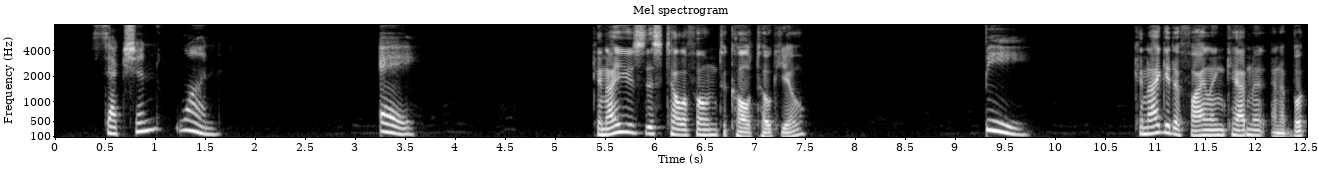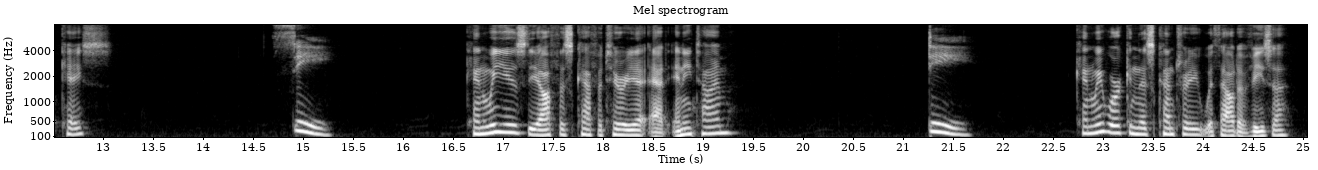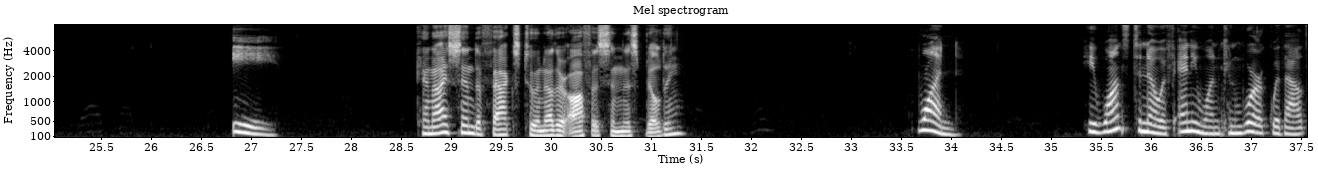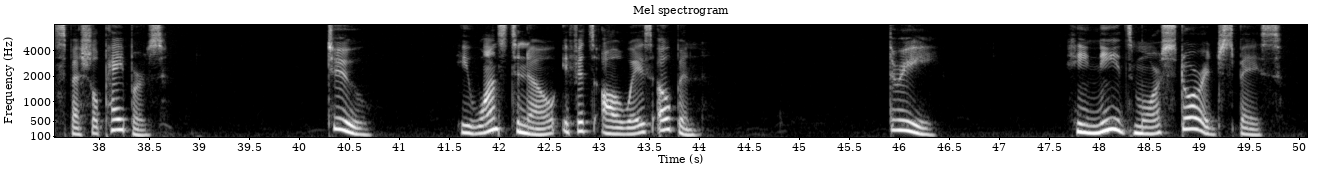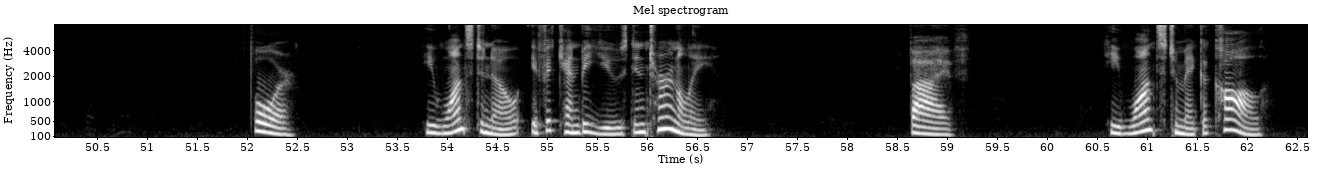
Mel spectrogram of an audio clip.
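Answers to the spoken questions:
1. D: Can we work in this country without a visa?
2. C: Can we use the office cafeteria at any time?
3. B: Can I get a filing cabinet and a bookcase?
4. E: Can I send a fax to another office in this building?
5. A: Can I use this telephone to call Tokyo?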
